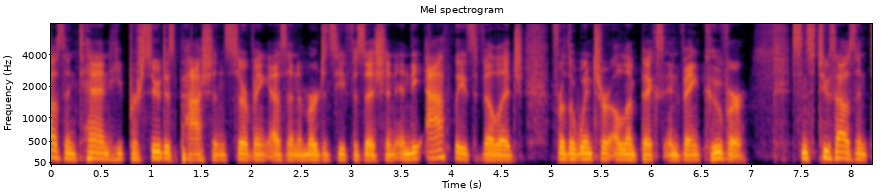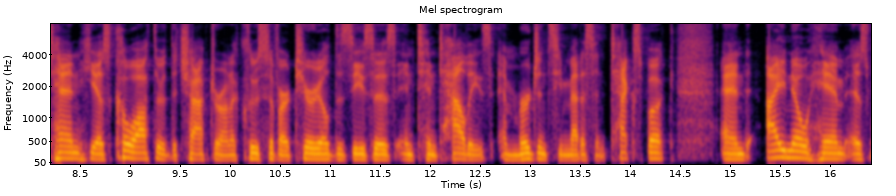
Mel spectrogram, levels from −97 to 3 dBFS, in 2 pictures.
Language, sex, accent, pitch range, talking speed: English, male, American, 105-125 Hz, 150 wpm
